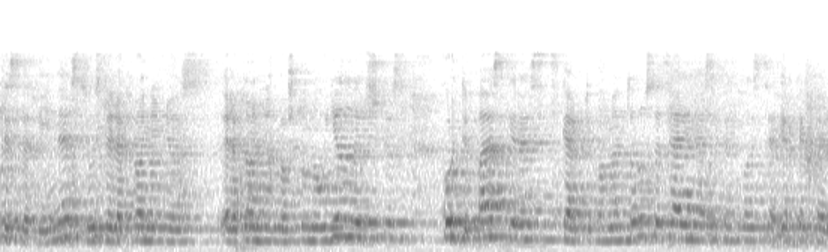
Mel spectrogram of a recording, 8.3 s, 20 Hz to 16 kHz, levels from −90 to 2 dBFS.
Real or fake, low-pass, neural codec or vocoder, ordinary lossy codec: real; 7.2 kHz; none; MP3, 96 kbps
